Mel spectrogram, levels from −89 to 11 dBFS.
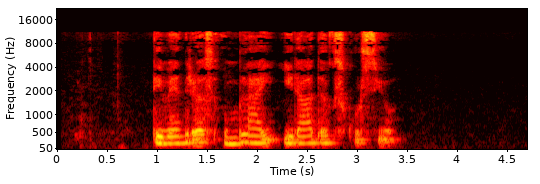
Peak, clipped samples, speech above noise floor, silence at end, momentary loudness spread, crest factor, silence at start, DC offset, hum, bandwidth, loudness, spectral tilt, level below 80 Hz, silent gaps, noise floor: -6 dBFS; under 0.1%; 48 dB; 1.35 s; 11 LU; 20 dB; 0.95 s; under 0.1%; none; 12 kHz; -23 LUFS; -3.5 dB/octave; -68 dBFS; none; -73 dBFS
